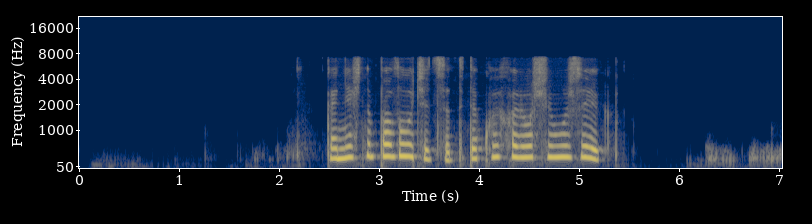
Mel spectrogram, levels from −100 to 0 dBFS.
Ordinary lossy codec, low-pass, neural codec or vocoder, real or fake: none; 7.2 kHz; codec, 16 kHz, 4.8 kbps, FACodec; fake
